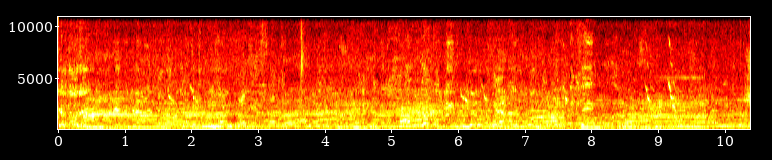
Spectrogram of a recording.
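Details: Sahiwal bulls and heifer calves at a cattle market, bought by a farmer from Barisal on 19 August: low, drawn-out moos repeat through the scene, overlapping each other beneath steady crowd chatter and bargaining voices.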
